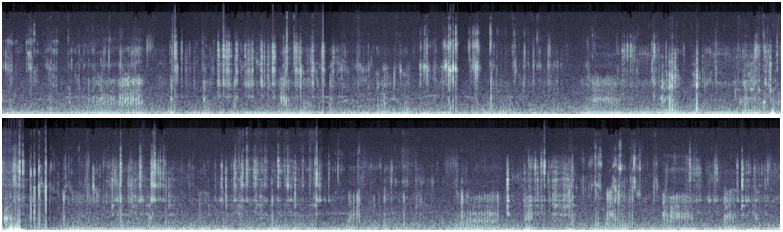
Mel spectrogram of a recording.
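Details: Domestic cat eating, with wet crunching and chewing clicks in irregular bursts and a low purr-like rumble running underneath throughout.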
